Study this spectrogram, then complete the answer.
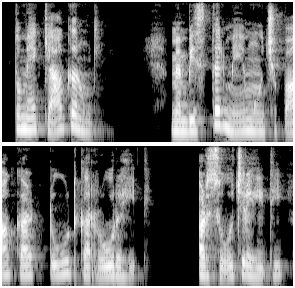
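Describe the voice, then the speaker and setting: Woman narrator, first-person story reading, somewhat low pitch, steady, earnest.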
